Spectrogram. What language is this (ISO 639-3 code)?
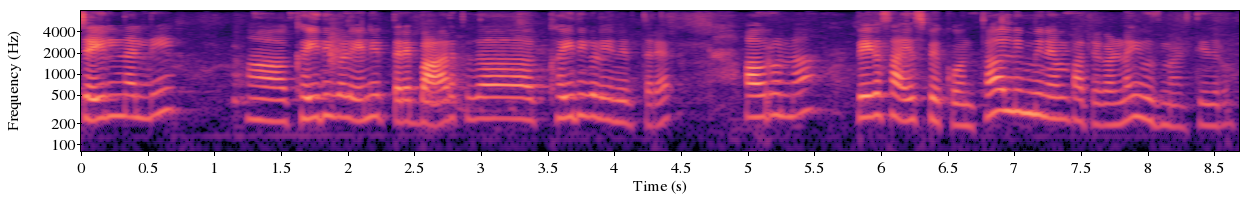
kan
